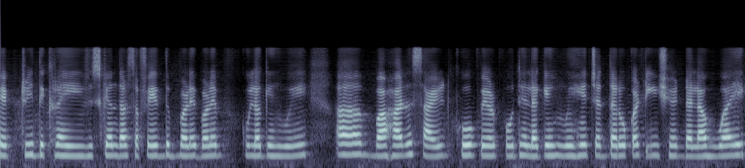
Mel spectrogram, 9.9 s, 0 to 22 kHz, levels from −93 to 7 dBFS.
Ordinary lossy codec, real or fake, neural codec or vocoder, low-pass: none; fake; codec, 16 kHz, about 1 kbps, DyCAST, with the encoder's durations; none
